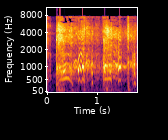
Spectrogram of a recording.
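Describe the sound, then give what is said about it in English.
A voice imitates a cough: a few rough, breathy bursts, one after another with short gaps, loud and unaccompanied by other talk. “Ah, even the thief, right, he would cough like he was stealing and then a cough came and he couldn't hold the cough.”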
